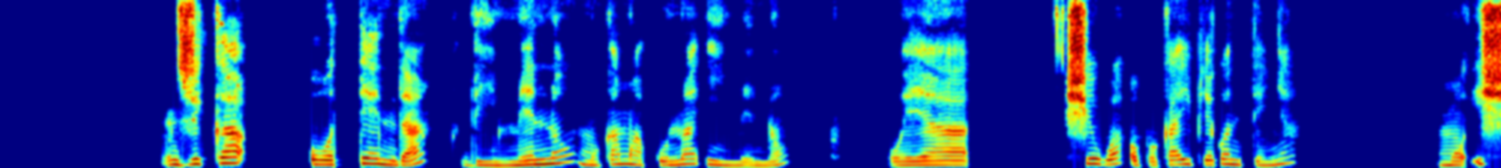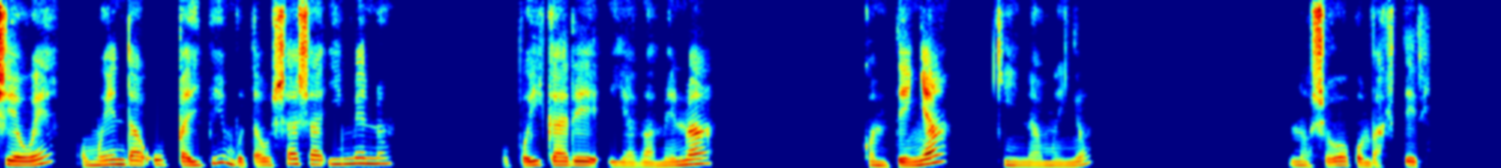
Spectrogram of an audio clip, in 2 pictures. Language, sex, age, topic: Oshiwambo, female, 25-35, agriculture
